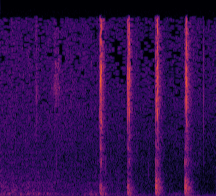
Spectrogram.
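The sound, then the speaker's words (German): Four knocks land on the door of a beaver's lodge, evenly spaced and moderately sharp. They rise out of a faint background hiss after a quiet opening. “»Wer klopft da draußen?« fragte der Biber.”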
